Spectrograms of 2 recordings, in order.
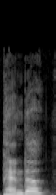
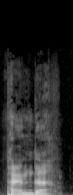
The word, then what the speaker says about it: Penda: Are you saying panda weirdly? – P-E-N-D-A. Taraji Penda Henson. – Taraji you're saying Penda. It with an accent. – Penda. Penda. Penda. How would you say it? – Penda. – Penda. – No, you're saying like you sound like Penda. – Someone from Asia talking about pandas.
